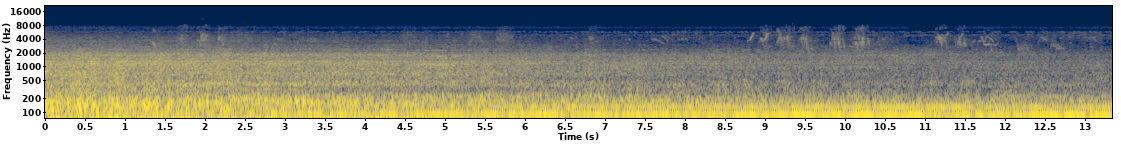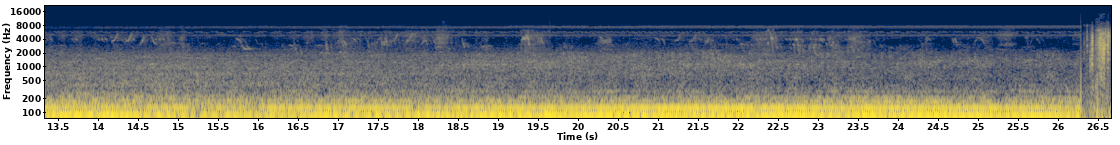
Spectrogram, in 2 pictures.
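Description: A receding express train: the rumble of its coaches on the rails fades over the first several seconds, over a steady low drone from its distant WDM 3A ALCo diesel locomotive. Birds chirp from about a third of the way in.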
